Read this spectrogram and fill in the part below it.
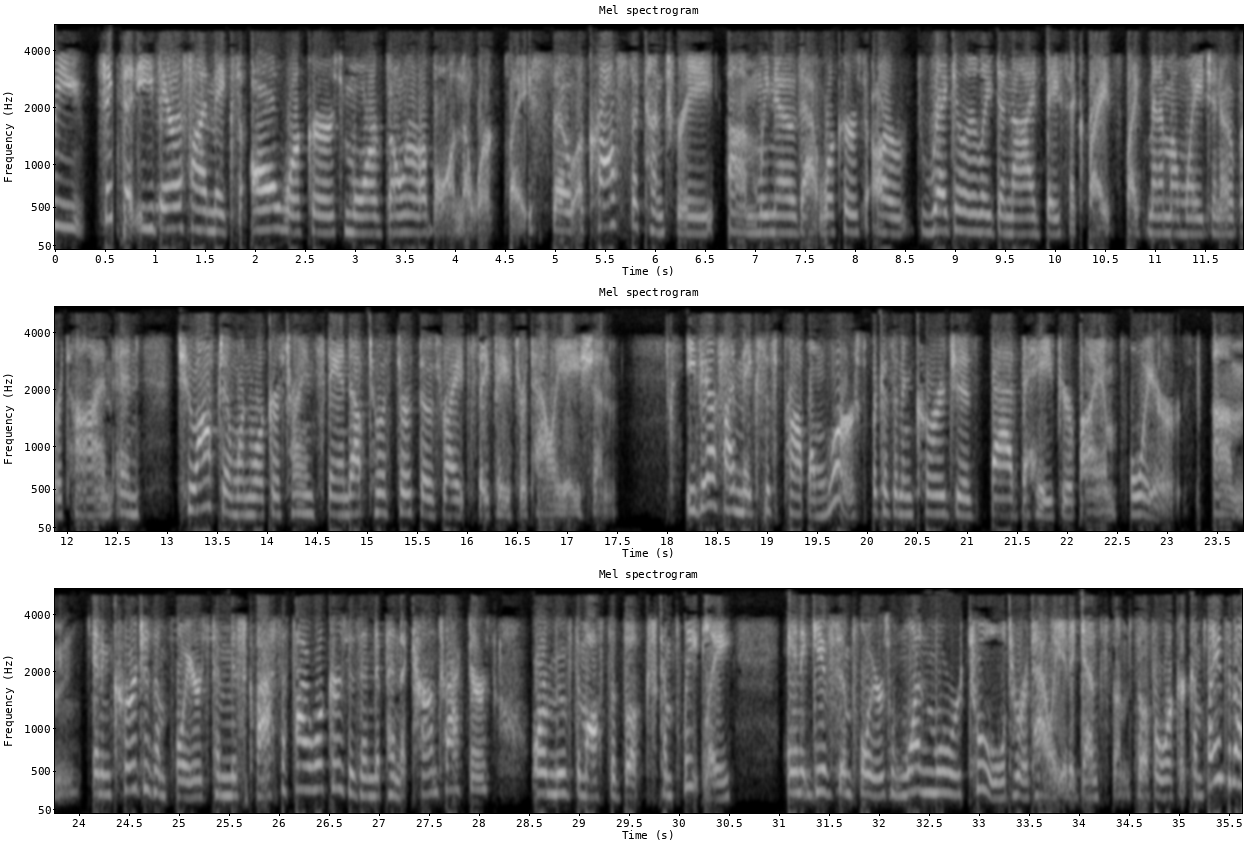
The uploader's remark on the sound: Rights Working Group held a conference call with experts.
